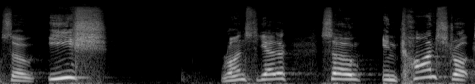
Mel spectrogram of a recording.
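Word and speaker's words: אִישׁ: It's Ish. Remember our Hirik and our Yud gives it a E sound, like the I is in machine. Machine. So it's Ish, Ish.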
